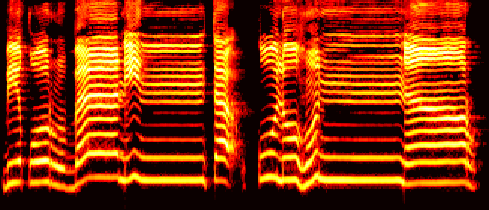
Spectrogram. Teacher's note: وقف کی صورت میں را جو ہے ساکن ہو جائے گا، ہم کیسے پڑھیں گے؟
